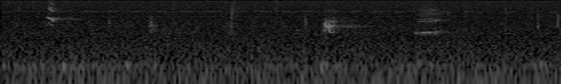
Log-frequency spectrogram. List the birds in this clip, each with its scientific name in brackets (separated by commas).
Red-headed Weaver (Anaplectes rubriceps), Fork-tailed Drongo (Dicrurus adsimilis)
